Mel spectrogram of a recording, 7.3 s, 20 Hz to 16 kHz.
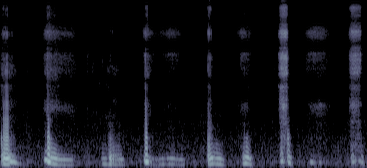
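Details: Six-month-old baby (day 194) snoring while asleep: soft, low snores in irregular breaths, about 18 breaths a minute, with brief snorts; infant snoring.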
